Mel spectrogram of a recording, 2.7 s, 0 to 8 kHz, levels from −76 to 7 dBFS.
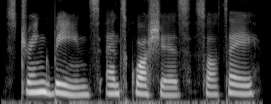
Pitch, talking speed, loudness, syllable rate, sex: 205 Hz, 110 wpm, -18 LUFS, 2.8 syllables/s, female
